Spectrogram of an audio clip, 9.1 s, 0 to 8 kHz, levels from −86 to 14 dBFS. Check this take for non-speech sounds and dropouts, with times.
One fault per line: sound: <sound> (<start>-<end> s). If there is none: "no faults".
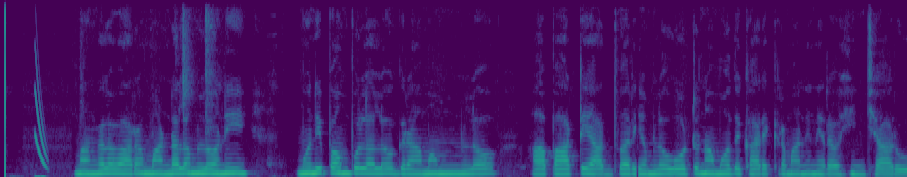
sound: chirp (0.3-0.5 s)
sound: dropout (6.4-6.4 s)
